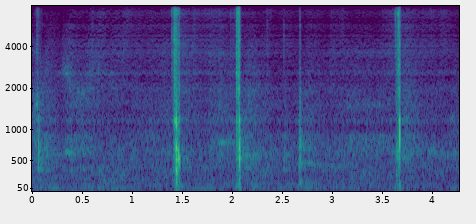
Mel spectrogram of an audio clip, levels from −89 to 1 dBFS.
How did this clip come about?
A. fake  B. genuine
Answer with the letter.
A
